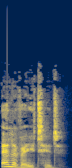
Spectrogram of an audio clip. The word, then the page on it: elevated: British English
